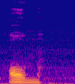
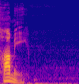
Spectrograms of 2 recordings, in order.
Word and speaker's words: Homme: him on soundcloud on how to pronounce his name in europe it's home and in america it's hami so that's cool josh hammy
